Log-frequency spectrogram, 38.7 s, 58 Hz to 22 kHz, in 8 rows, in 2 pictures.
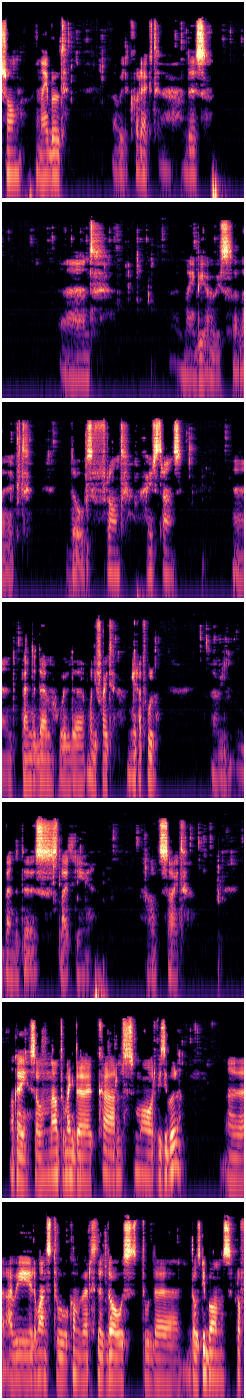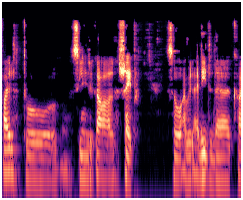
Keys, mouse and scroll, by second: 2.0 g, 6.7 g, 7.4 a, 8.7 click, 9.9 a, 11.4-12.2 ctrl+KP_Add, 13.7 ctrl+d, 21.4 ctrl+d, 23.7 Tab.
